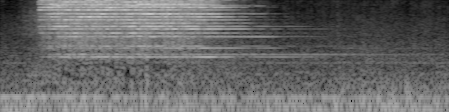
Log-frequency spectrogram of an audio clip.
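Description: Altar (sanctus) bells, a cluster of small bells, shaken about half a second in and ringing for about two seconds before fading away. They mark the elevation of the bread or cup during the Eucharistic consecration.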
